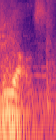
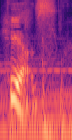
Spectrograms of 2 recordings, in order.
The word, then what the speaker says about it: reais: The currency in Brazil is reals, but local people pronounce it as reais.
